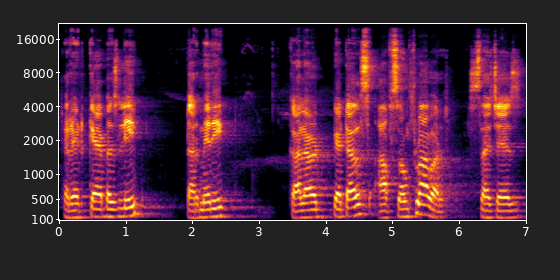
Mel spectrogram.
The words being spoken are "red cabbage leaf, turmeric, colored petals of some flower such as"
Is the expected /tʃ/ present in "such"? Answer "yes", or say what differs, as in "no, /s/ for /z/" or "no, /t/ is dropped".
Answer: yes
